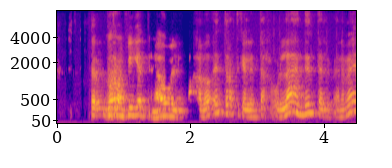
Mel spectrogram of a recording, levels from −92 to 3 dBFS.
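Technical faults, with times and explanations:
0.94 to 2.14 s, speech suppressed in double talk. The speech dips sharply and breaks into pieces for about a second in total. At its deepest it falls by roughly 40 dB, close to silence. This is likely the echo canceller reacting to both sides talking at once. It cannot tell the near talker from the loudspeaker echo, so it turns everything down. The result is the choppy gaps heard here.
3.10 to 4.29 s, GSM signalling bursts. A galloping pattern of short buzzes sits under the audio, about 25 dB below the speech. The buzz repeats at 217 Hz, the frame rate of a 2G phone's transmissions. A nearby handset is sending short signalling bursts, as it does before a call or text arrives. The audio circuit rectifies the radio energy into this audible rattle. It lies on top of audio already band-limited to 8 kHz by normal call processing.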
